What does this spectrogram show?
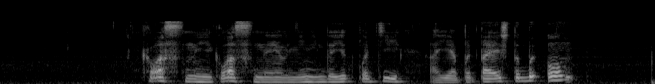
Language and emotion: Russian, positive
